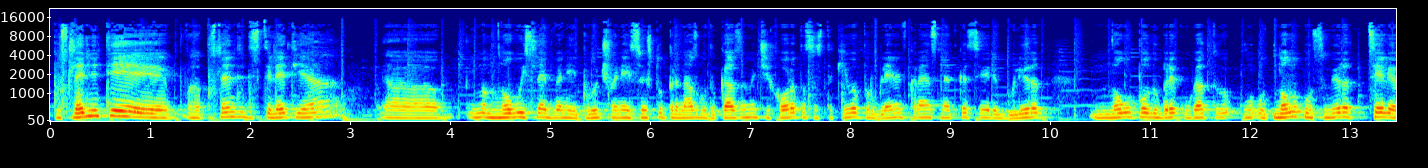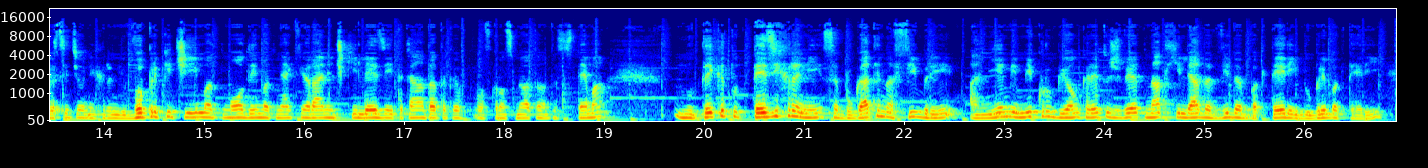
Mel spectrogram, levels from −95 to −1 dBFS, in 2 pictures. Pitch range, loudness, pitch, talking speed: 130-150 Hz, -26 LUFS, 140 Hz, 150 wpm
